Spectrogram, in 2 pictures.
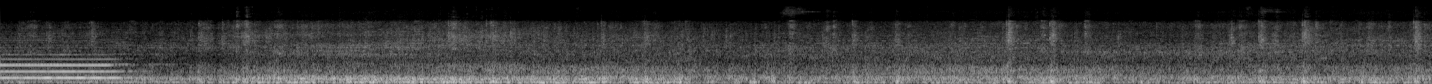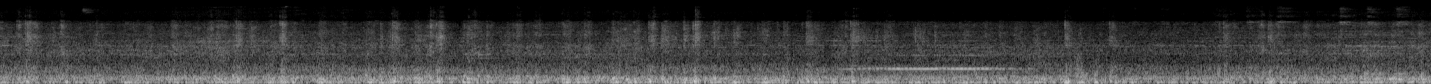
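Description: Passenger train coaches rolling past: a steady rumble of wheels on rail with rapid clicking over the rail joints. A train horn blast sounds at the start, loudest of all, and a short single higher tone sounds about two-thirds of the way through.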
